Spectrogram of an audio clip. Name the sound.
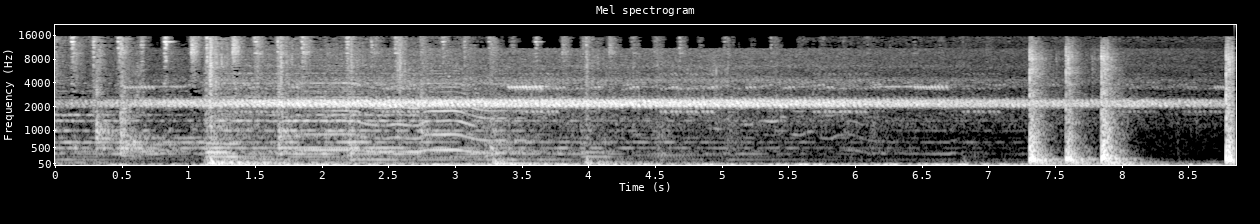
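knocking on a door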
